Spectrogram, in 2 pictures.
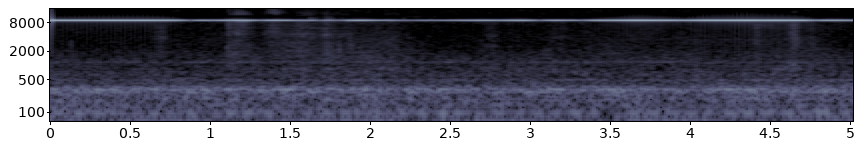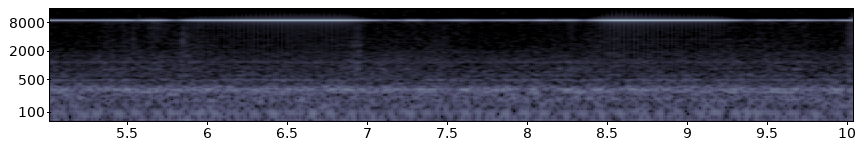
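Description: Bose Bluetooth speaker playing a steady, high-pitched sine tone of around 9,000 hertz. Its loudness swells and fades several times as the speaker is turned toward and away from the microphone. At this high frequency the speaker beams its sound forward instead of acting as a point source.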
